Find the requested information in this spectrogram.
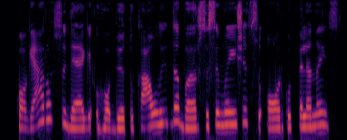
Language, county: Lithuanian, Tauragė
